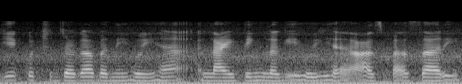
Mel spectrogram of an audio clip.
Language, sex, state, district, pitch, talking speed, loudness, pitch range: Hindi, female, Haryana, Jhajjar, 170 Hz, 180 wpm, -19 LUFS, 165-175 Hz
